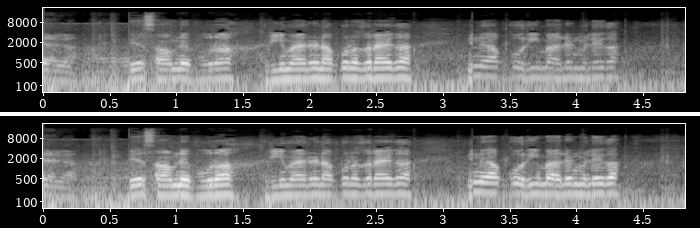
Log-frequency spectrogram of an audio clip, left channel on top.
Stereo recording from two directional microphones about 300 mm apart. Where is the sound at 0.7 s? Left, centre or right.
Right.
